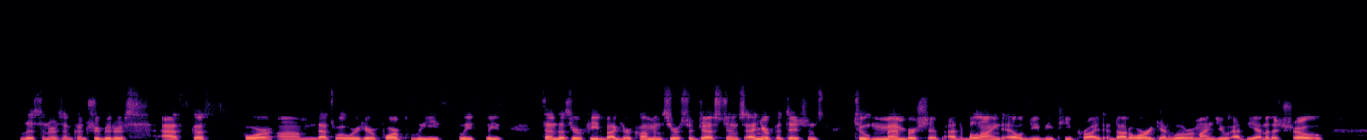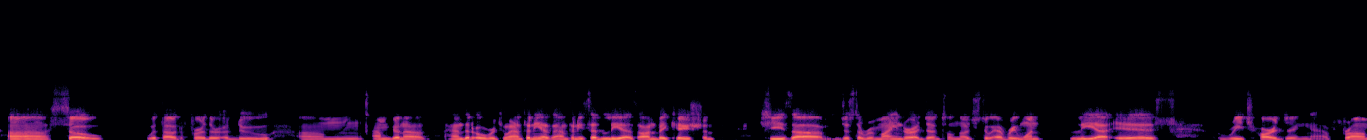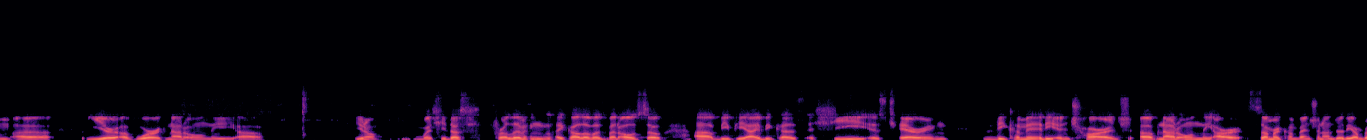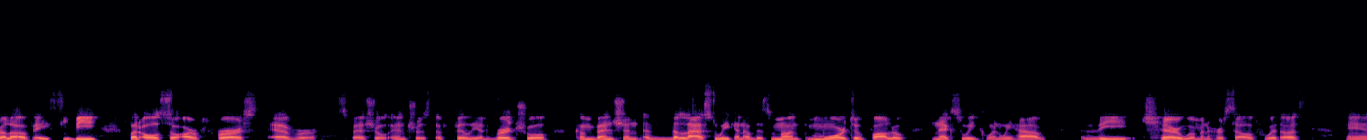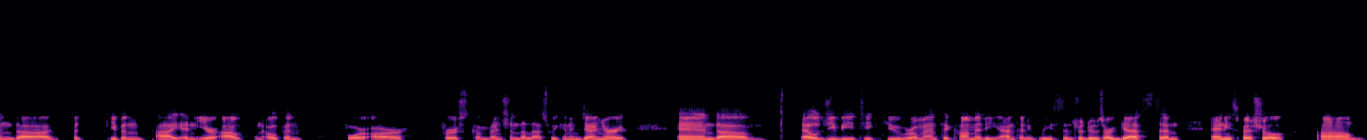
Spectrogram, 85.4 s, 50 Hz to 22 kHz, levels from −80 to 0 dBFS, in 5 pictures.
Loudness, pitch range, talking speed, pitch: -27 LUFS, 90-110 Hz, 125 wpm, 100 Hz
